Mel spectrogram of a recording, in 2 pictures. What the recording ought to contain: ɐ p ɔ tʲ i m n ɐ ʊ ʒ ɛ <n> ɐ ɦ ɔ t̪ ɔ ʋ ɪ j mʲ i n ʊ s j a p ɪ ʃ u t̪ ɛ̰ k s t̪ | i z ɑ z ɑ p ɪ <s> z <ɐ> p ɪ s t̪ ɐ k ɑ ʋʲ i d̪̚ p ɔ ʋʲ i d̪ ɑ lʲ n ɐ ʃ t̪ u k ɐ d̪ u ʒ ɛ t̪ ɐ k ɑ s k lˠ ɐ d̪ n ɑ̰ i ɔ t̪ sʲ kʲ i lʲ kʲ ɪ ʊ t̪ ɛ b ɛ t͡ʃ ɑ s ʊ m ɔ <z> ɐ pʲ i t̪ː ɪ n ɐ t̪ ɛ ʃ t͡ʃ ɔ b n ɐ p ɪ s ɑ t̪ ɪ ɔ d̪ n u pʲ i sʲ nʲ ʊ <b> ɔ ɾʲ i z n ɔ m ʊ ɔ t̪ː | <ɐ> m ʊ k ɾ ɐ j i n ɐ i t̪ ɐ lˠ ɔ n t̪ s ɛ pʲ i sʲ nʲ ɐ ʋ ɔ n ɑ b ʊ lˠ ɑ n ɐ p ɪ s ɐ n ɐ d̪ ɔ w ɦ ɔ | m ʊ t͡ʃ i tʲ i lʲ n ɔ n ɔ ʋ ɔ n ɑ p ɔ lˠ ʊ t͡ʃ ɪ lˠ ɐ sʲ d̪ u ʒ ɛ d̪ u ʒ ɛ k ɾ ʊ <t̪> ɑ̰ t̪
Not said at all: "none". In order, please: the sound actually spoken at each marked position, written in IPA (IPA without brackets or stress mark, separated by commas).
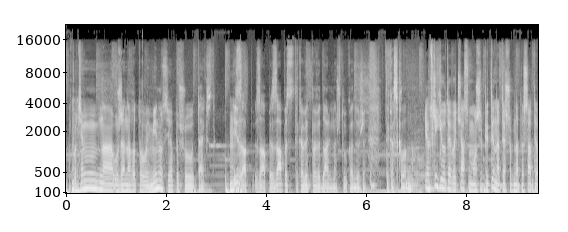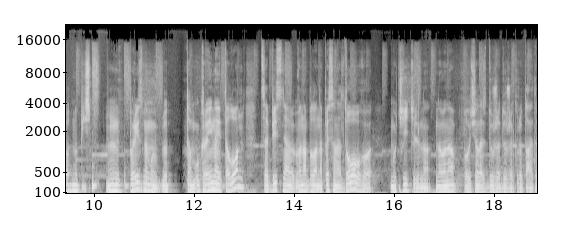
n, s, ɑ, ʒ, p, ɑ, t̪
